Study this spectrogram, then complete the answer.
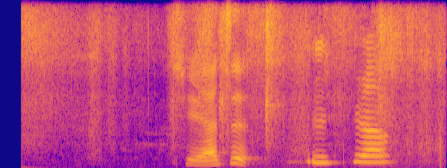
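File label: "qie2zi5", Mandarin Chinese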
